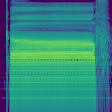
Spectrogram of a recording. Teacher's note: کاف جو ہے اس کو سخت تالو میں سے ادا کریں گے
